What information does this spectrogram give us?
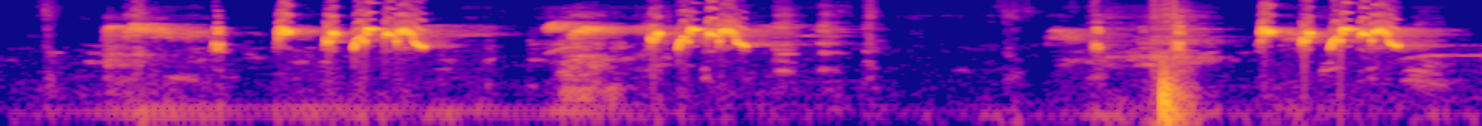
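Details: Morning song of a red-whiskered bulbul kept for song training: three lively phrases of chirpy, slurred whistles, each starting with a softer note and ending in a fast jumble. There is a brief click near the end.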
